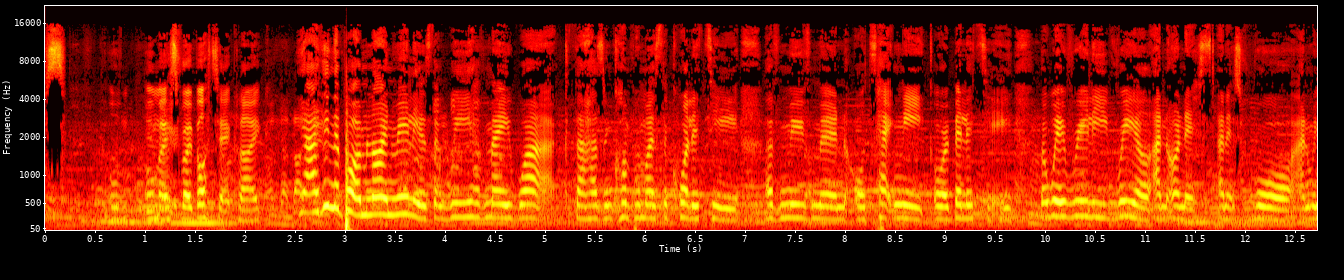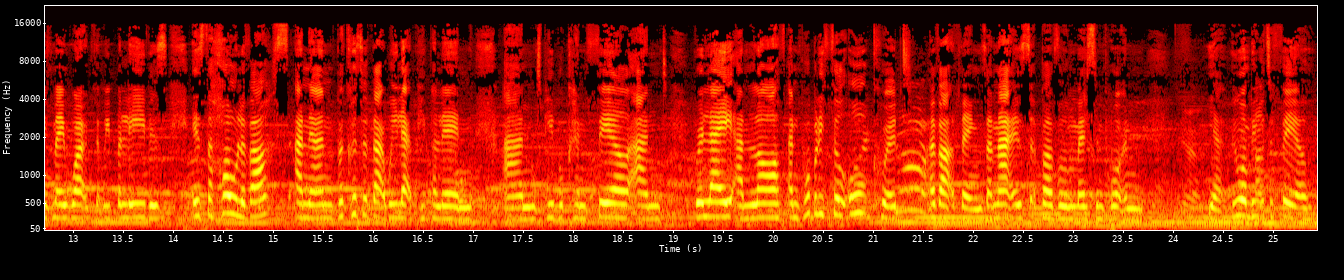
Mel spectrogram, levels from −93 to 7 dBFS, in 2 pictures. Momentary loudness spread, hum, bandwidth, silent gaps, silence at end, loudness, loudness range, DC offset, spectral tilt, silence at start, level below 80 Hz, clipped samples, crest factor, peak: 9 LU; none; 16 kHz; none; 0 s; -19 LUFS; 4 LU; under 0.1%; -4.5 dB/octave; 0 s; -42 dBFS; under 0.1%; 18 dB; 0 dBFS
